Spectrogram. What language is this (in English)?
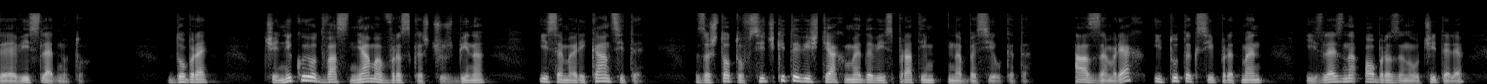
Bulgarian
